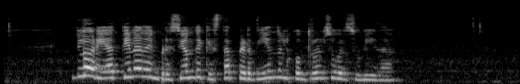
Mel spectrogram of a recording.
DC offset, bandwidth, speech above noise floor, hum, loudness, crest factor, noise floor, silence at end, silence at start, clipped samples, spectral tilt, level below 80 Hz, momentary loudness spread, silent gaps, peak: under 0.1%; 11.5 kHz; 36 dB; none; -22 LUFS; 20 dB; -59 dBFS; 1.2 s; 0.7 s; under 0.1%; -3 dB/octave; -66 dBFS; 12 LU; none; -6 dBFS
